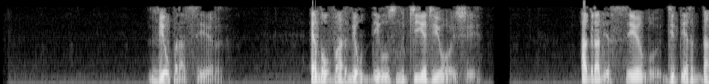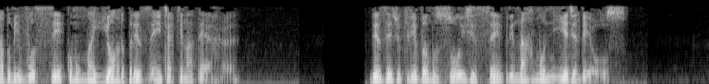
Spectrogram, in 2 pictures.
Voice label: Romântico Masculino, Natal; Telemensagens 2017; Natal & Ano Novo

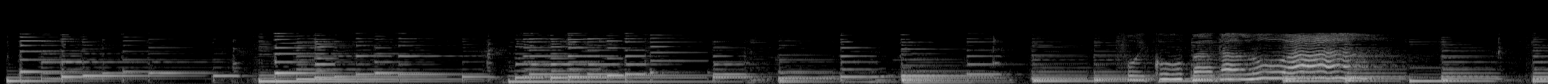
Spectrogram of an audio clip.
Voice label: Volte te Quero Masculino; Telemensagens; Pedidos

